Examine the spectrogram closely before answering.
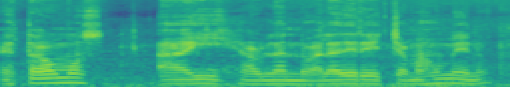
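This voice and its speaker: A man's dark, mellow, somewhat breathy voice at a medium pitch and a fairly slow pace. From Netherlands, Turkish family. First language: Turkish or Dutch (speaking Spanish). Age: 20s. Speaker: Spanish learner vlogger. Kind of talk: personal story vlog. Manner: casual, conversational.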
